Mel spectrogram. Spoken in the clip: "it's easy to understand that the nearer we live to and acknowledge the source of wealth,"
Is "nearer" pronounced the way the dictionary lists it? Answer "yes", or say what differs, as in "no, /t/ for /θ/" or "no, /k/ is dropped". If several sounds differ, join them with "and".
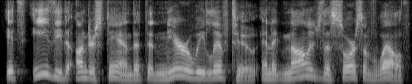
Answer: yes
